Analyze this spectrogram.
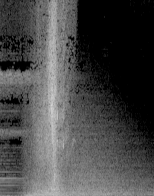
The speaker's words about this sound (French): Craignant pour sa vie et pour la sécurité de tous, il prit son arc et lui tira une flèche en plein cœur.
